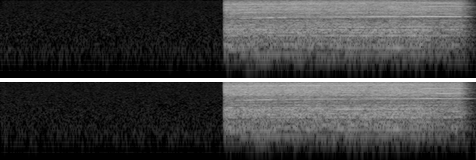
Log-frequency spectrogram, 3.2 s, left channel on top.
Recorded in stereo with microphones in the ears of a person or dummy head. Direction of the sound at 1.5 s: 15° right (ahead or behind).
